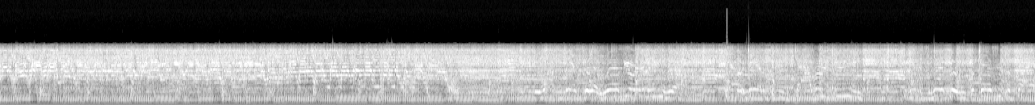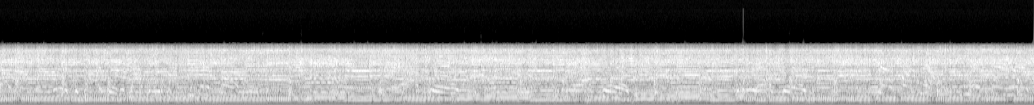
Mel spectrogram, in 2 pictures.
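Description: Punk rock band playing live: electric guitar, bass guitar and drum kit, dense and steady throughout.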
